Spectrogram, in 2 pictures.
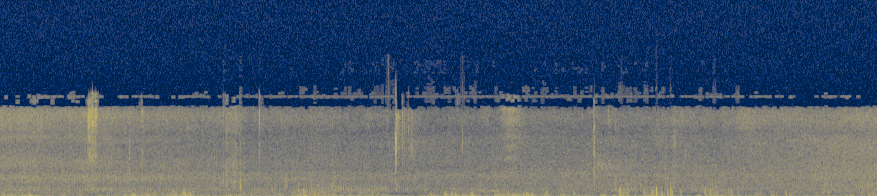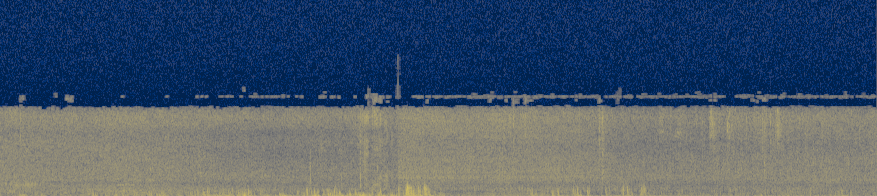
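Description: Wind gusts and buffets outdoors, rumbling low.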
